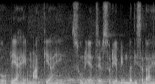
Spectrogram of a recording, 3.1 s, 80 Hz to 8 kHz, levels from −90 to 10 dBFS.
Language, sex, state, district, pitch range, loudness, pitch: Marathi, male, Maharashtra, Washim, 110-115 Hz, -20 LUFS, 115 Hz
